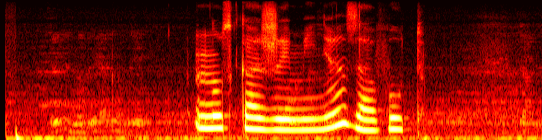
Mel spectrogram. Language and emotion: Russian, neutral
